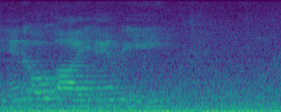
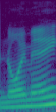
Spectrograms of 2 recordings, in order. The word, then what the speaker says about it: Noime: john i'll spell it n-o-i-m-e and vinnie she's filipino they're husband and wife and uh they need salvation all right right for noyme is that what you said noime annoy me all right you annoy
